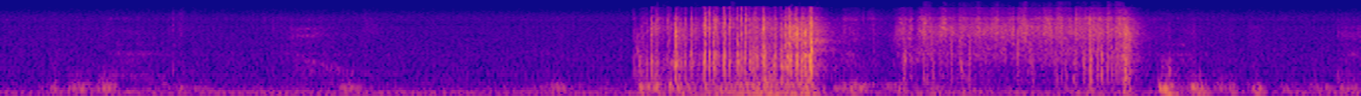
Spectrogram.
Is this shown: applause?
no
